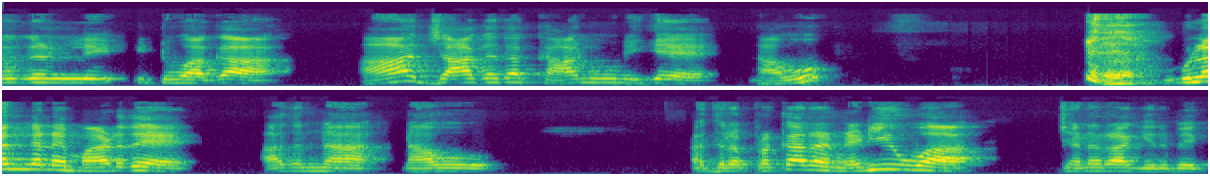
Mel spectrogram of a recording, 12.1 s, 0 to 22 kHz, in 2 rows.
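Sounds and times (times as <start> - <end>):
man coughing: 5.4 - 5.8.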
